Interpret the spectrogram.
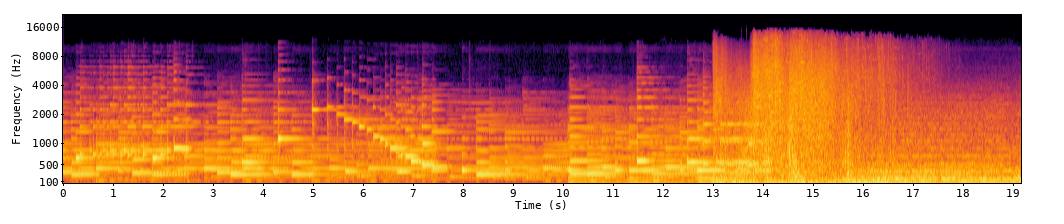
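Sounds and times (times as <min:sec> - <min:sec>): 
piano playing slow sustained notes: 0:00.0 - 0:19.1
bomb explosion destroying a piano: 0:13.0 - 0:17.7
crashing debris from an explosion: 0:13.0 - 0:18.0.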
